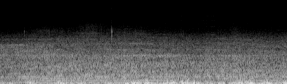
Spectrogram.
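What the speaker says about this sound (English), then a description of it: "Sounds like there's some sort of propeller plane taking off now" A Rex propeller plane taking off at windy Sydney Airport, heard as a loud, constant broadband engine roar that holds steady throughout with no talk.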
